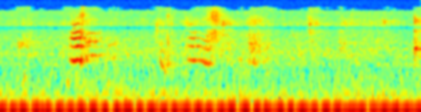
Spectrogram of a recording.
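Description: Japanese Chin puppies giving a few faint, short high-pitched squeaks.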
